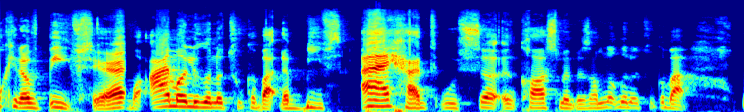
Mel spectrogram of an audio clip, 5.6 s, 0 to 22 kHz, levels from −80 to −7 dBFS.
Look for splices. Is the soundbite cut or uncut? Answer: cut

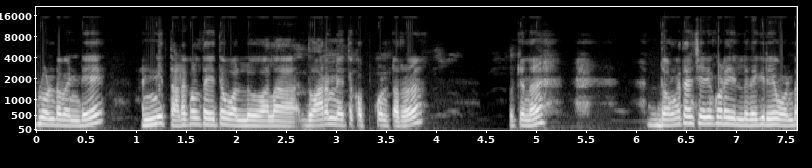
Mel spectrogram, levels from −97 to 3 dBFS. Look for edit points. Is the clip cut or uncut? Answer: uncut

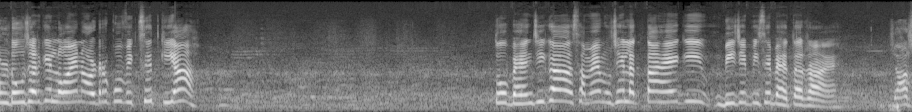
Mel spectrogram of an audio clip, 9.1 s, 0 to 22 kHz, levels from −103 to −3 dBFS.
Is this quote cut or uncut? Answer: uncut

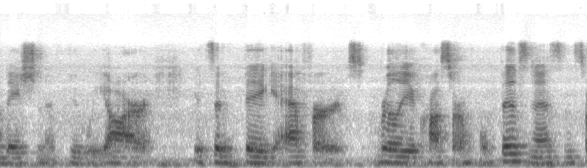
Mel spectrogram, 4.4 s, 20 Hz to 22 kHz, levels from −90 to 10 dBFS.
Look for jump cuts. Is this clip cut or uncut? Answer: uncut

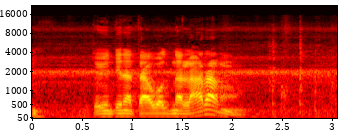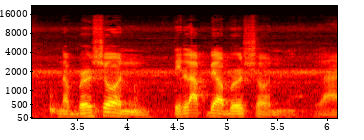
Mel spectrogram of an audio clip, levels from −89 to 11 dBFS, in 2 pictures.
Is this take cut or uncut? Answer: uncut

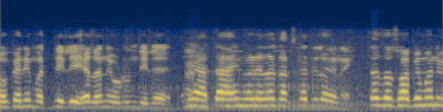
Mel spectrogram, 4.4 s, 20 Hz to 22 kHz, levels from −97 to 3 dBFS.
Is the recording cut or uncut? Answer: cut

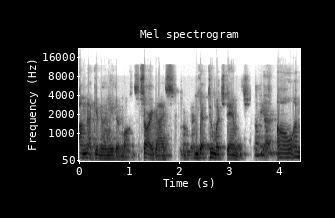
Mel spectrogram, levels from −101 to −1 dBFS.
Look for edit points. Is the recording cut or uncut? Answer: cut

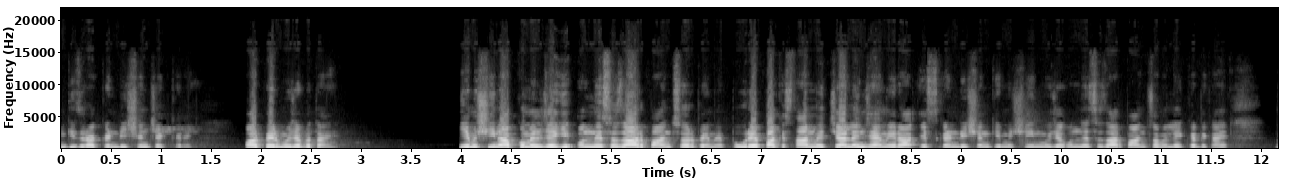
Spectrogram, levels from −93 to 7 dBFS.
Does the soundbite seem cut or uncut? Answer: uncut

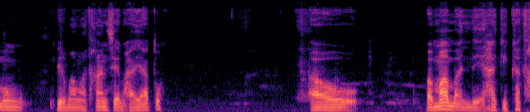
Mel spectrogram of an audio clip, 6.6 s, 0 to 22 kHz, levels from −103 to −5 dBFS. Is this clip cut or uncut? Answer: uncut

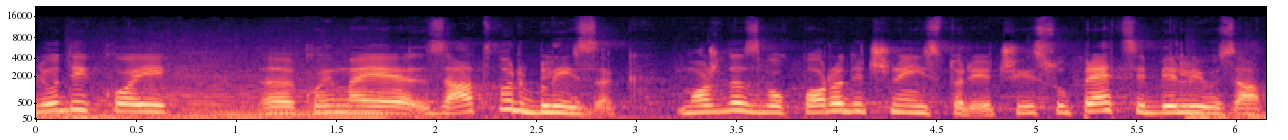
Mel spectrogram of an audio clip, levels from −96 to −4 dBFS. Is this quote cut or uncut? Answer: uncut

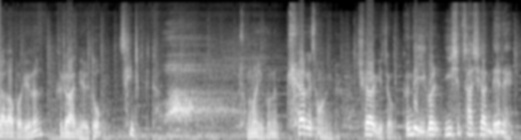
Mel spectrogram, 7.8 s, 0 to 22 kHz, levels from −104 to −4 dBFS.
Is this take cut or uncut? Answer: cut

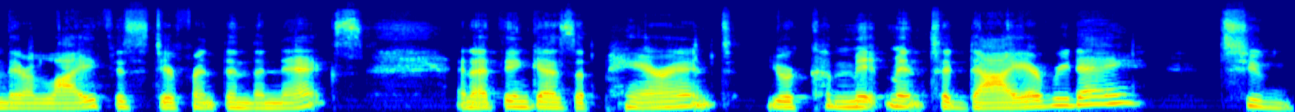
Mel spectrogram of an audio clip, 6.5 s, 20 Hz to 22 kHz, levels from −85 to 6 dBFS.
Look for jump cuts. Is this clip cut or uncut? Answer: cut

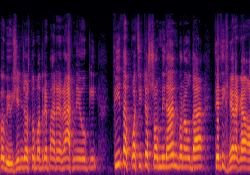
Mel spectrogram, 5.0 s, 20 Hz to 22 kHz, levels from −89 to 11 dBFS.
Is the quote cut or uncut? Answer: uncut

